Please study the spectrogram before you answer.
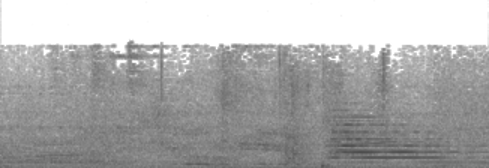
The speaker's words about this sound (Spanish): Suena la campana al fondo.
